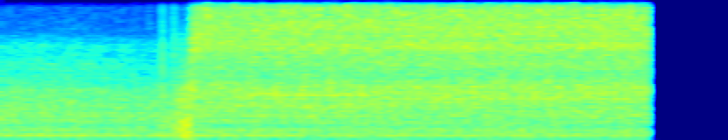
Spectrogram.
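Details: Petrol car idling with a steady, even hum and no missed beats after repair; the earlier misfire was blamed on a loose, wrong spark plug and a dirty throttle body, which was cleaned.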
